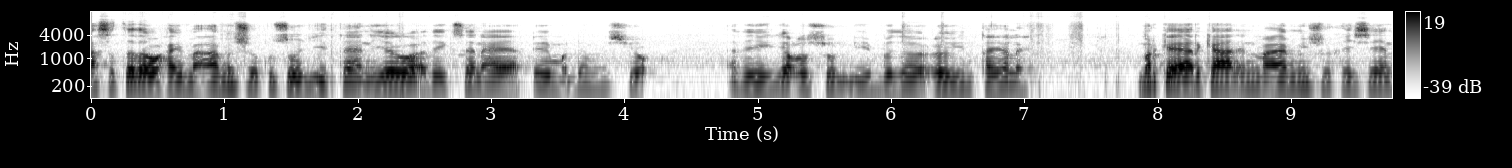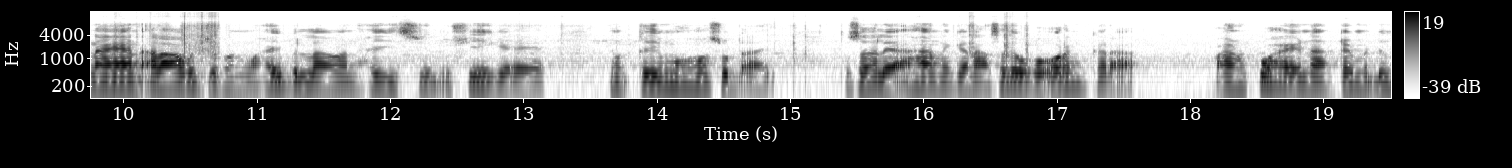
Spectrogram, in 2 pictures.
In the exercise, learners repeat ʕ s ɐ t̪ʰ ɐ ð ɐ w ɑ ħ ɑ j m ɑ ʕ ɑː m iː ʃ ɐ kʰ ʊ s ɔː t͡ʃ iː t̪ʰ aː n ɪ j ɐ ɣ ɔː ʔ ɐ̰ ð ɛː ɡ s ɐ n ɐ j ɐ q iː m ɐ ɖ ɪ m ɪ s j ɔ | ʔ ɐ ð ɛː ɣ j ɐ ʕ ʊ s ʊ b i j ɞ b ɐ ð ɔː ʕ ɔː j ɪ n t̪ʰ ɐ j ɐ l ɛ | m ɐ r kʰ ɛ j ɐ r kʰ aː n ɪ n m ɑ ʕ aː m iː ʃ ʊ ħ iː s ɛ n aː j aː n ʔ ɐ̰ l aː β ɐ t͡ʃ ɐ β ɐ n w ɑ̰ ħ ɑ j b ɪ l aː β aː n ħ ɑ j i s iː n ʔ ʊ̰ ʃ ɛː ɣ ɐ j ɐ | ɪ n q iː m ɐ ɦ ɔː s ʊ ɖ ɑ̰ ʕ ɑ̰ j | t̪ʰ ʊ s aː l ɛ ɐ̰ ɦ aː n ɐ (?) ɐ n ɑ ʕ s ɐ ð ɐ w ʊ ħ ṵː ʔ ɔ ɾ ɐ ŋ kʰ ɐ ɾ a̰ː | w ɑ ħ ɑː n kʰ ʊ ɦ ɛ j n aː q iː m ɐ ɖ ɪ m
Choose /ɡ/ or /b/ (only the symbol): ɡ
